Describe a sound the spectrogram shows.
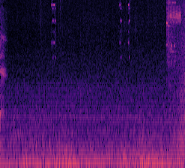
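Short electronic beeps sound from a menu.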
